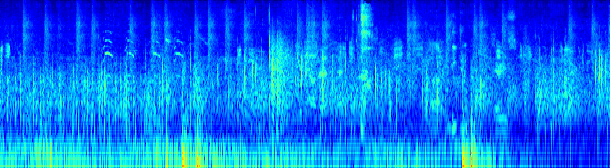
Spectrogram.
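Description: Rifle shots crack repeatedly in the open.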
